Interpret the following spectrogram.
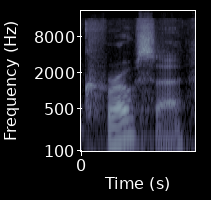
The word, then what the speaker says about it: Krosa: This would be Typhoon Krosa, as it's pronounced.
